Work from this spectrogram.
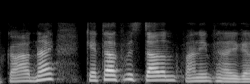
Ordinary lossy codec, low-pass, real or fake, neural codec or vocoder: none; 7.2 kHz; fake; codec, 16 kHz in and 24 kHz out, 0.4 kbps, LongCat-Audio-Codec, two codebook decoder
